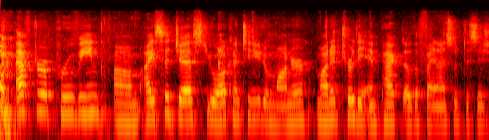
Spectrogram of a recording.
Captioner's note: clears throat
